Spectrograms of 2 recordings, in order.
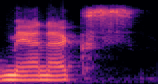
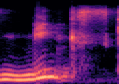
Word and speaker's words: Manx: I always thought it was Minx cat. That's crazy. I've been saying that wrong my whole life.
